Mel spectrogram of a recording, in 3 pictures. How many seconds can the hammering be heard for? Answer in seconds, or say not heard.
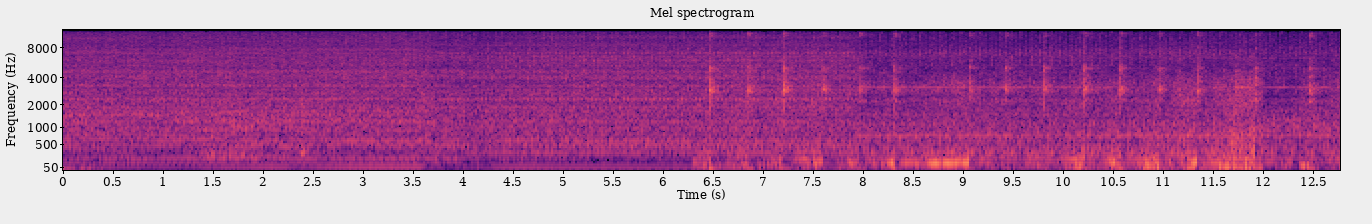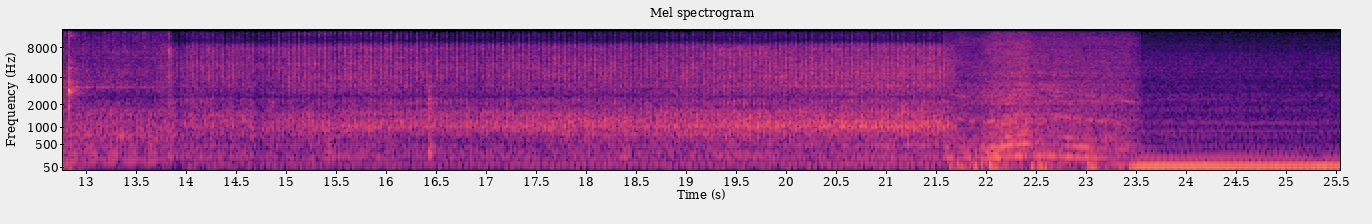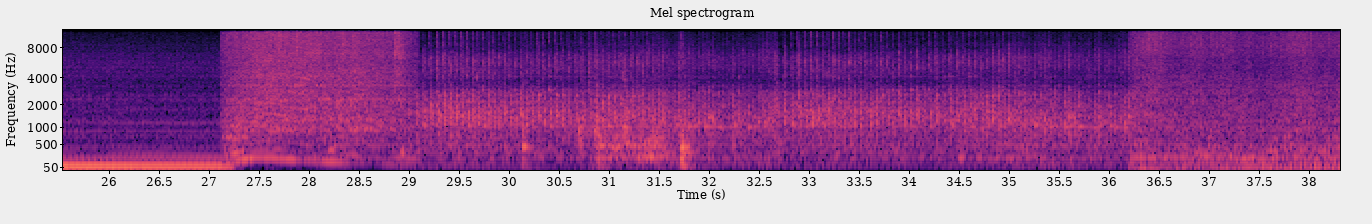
7 s.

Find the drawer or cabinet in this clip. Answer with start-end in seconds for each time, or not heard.
1.2-2.5, 15.5-16.6, 30.1-31.9.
